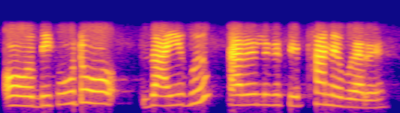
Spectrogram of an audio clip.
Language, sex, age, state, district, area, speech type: Bodo, female, 18-30, Assam, Chirang, rural, conversation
